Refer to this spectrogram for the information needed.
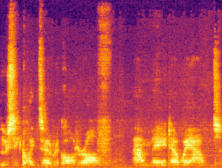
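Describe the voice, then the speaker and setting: Whispering at a fairly slow pace, a man speaks in a gentle tone. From Britain. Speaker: ASMR channel host. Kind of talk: sleep-inducing book reading. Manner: whispered, gentle.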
